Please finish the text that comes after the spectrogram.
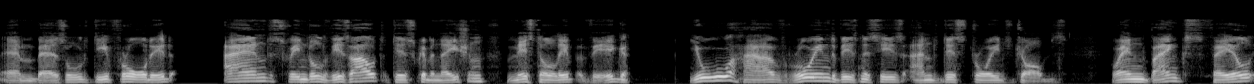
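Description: A man voicing a huge, impassive golem in an audiobook, with a slow, calm, rumbling and formal delivery. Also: no echo. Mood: calm, accusing.

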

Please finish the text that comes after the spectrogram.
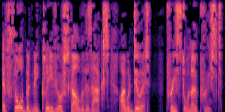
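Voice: mid-range voice, normal speed, darkish tone, breathy edge, no room sound, lightly acted. A narrator playing a proud, dutiful warrior, a man who speaks bluntly and warily in an audiobook. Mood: curt, defiant. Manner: curt, defensive, blunt. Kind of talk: audiobook character dialogue.

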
